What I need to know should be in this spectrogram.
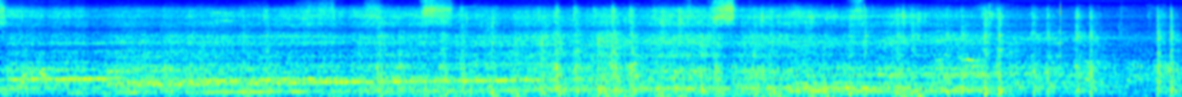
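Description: Train wheels clatter over rail joints as the train passes close by.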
